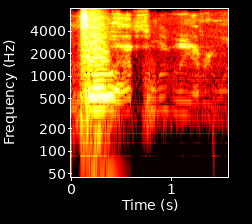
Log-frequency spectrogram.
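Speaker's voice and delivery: windy, blown-out mic; speaking through heavy wind noise; in strong wind. Real, not acted. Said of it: "I sound like I'm in a wind tunnel".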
